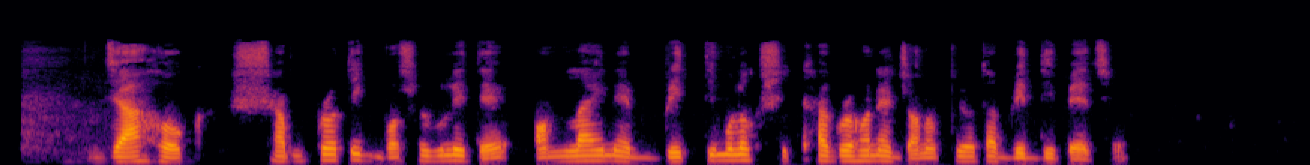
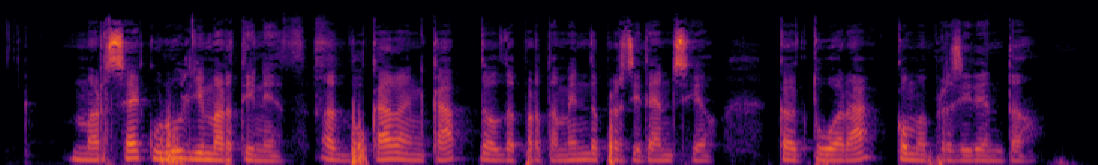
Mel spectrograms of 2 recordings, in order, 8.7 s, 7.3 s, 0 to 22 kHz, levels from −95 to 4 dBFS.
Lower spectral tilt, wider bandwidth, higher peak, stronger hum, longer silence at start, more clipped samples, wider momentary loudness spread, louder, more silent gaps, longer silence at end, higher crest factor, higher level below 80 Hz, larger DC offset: first, -6 dB/octave vs -3 dB/octave; second, 8 kHz vs 14.5 kHz; first, -4 dBFS vs -8 dBFS; neither; first, 0.6 s vs 0.45 s; neither; second, 8 LU vs 19 LU; first, -26 LUFS vs -32 LUFS; neither; first, 1.25 s vs 0.45 s; about the same, 24 dB vs 28 dB; second, -66 dBFS vs -56 dBFS; neither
